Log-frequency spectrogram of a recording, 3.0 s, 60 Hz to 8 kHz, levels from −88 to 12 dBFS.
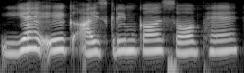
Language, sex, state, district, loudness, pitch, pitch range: Hindi, female, Jharkhand, Ranchi, -16 LUFS, 260 Hz, 245-280 Hz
